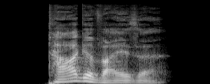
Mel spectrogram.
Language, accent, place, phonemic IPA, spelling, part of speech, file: German, Germany, Berlin, /ˈtaːɡəˌvaɪ̯zə/, tageweise, adjective / adverb, De-tageweise.ogg
- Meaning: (adjective) daily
